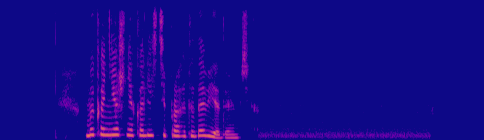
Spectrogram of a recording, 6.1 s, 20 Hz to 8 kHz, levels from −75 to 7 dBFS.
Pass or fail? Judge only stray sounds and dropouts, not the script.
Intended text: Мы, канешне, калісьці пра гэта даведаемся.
pass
